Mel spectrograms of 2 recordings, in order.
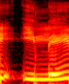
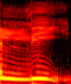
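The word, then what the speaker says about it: Île: अब जो ये ILE है ये इले नहीं है, ईल नहीं है, बल्कि इसकी प्रोनाउंसिएशन है ली, आई साइलेंट है इसमें, ली एम्स्टर्डम।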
